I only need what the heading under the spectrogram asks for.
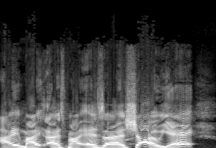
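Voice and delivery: thick put-on Australian accent. Asked to try it, imitating a director: heavy Australian accent. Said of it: "with a heavy Australian accent".

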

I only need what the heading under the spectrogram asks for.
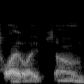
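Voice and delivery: ordinary talk

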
